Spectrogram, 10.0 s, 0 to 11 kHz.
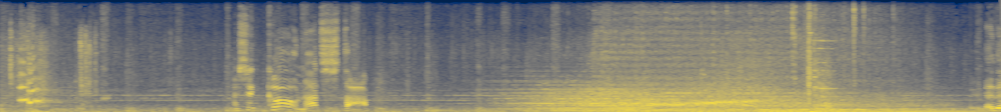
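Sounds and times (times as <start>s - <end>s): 
car tires screeching against the road: 0.0s - 9.9s
speech: 2.3s - 3.9s
police car engine accelerating hard: 4.2s - 9.7s.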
